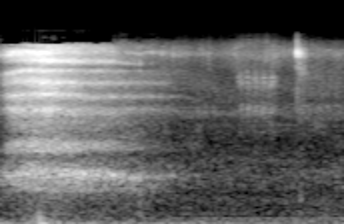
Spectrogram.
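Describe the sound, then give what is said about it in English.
A breath released audibly as a soft, sighing exhale that starts fairly strong and trails off gradually, followed by near silence and one faint click. “And it's okay to make noise when you breathe out. Last time, breathing in and breathing out.”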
